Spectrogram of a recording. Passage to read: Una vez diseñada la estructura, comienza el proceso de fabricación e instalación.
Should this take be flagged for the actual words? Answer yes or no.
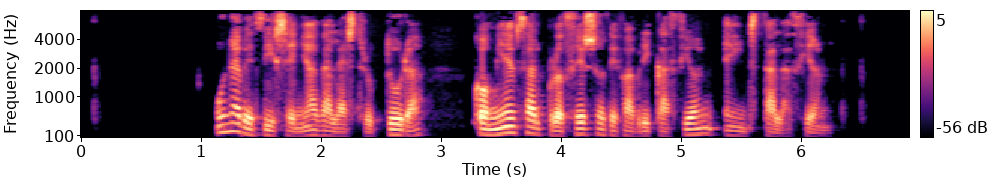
no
